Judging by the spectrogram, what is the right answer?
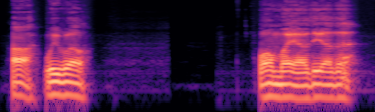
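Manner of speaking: said under one's breath. Replying to someone who hopes they find her, muttered under breath. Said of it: "I say under my breath".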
